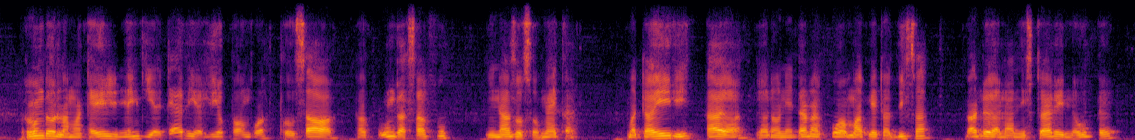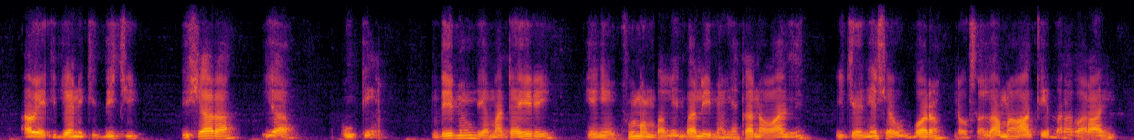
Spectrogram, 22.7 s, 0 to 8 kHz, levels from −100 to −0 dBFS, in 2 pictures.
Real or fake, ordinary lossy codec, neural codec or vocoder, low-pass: fake; Opus, 24 kbps; codec, 44.1 kHz, 1.7 kbps, Pupu-Codec; 7.2 kHz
